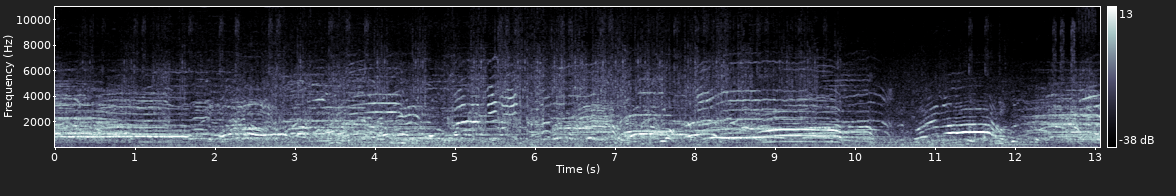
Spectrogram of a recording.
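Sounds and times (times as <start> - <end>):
crowd shouting: 0.0 - 13.0
low steady hum: 0.0 - 13.0.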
